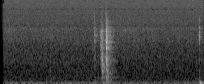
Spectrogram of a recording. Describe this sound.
Button or Switch
A light switch in an old house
